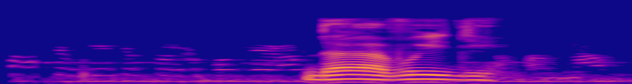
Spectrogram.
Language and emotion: Russian, angry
